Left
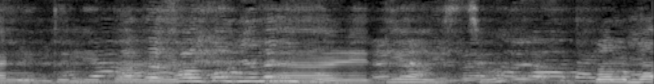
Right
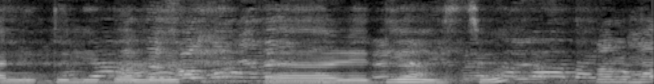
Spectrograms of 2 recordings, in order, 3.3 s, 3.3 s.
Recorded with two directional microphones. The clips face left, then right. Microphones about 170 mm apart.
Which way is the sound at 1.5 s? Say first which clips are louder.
Right 1 dB; 40° right (ahead or behind).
